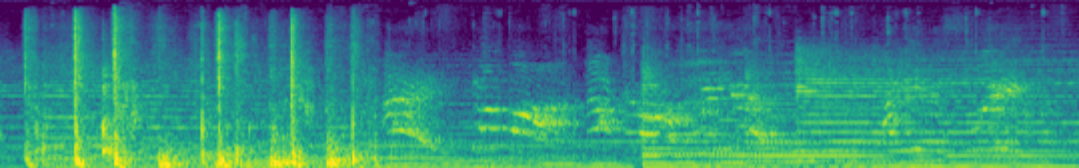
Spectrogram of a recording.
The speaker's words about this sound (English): He gets up and starts hitting a punch bag.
